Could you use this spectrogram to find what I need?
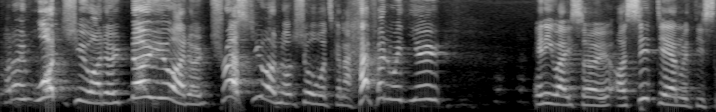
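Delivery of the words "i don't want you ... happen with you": high, loud panicked inner shout with a laugh. Retold or imitated. Pastor's silent panic at the wrong barber, loud laughing mock horror. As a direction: cry out in mock horror inside your head. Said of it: "But inside I'm going".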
